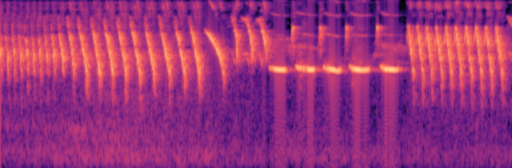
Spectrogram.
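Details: Young canary in song to get other canaries singing: rapid rolling trill, a few swooping notes, level whistled tones repeated about twice a second, then another fast trill.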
